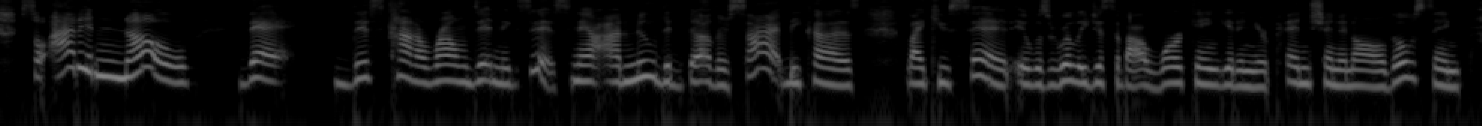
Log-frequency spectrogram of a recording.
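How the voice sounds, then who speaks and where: A woman speaks at a moderate pace in a fairly high pitch, with ordinary pitch variation. Her loudness stays very even, and it is an ordinary speaking voice. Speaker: professional organizer and mental health professional. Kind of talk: casual chat.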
